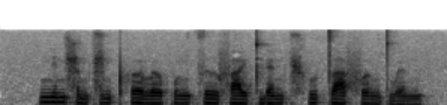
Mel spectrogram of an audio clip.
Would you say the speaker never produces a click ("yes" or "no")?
yes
